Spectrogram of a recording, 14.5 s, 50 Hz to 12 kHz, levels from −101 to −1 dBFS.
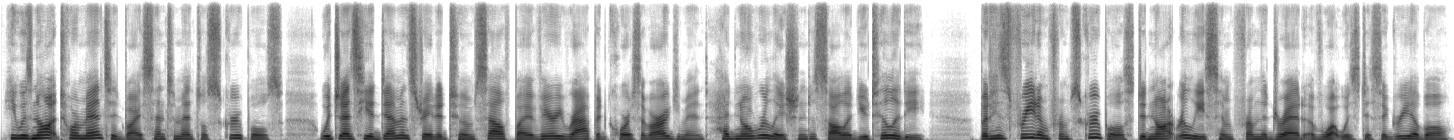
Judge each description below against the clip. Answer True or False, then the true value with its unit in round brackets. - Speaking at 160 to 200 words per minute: True (175 wpm)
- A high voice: True (195 Hz)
